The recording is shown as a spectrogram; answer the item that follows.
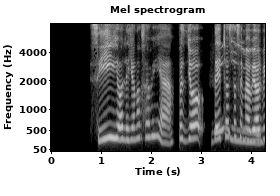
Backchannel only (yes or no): yes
